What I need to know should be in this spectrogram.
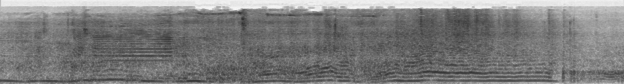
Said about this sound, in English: Riola is one of the longest stages of the rally, and it's tough going for Loeb.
